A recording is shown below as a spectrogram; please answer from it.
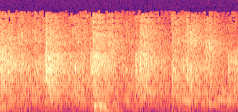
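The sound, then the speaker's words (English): Faint rhythmic hand clapping from a church audience during worship, beats falling about every half second, with a voice briefly heard among them. “Clap your hands unto the Lord in Jesus' name.”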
